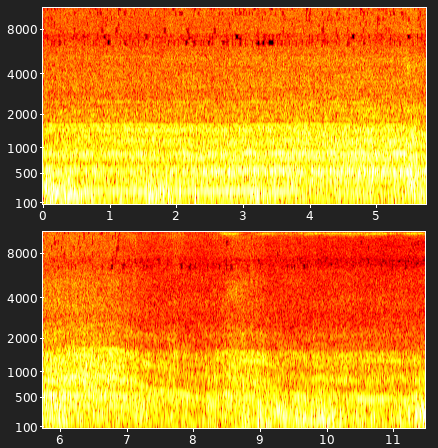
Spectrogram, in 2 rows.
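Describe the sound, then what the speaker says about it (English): Heavy engines of two John Deere 8R250 tractors pulling KMC peanut digger inverters drone loudly and steadily, a thick mechanical roar with a shifting whine, no voices present. "This might be two newer tractors too."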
